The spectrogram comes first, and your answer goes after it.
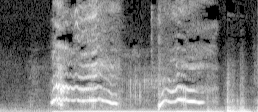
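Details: Female pug, excited about a run at the park, gives two high, nasal whining cries that rise and then bend downward, the first longer than the second, followed by a short rough noise and a person laughing.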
